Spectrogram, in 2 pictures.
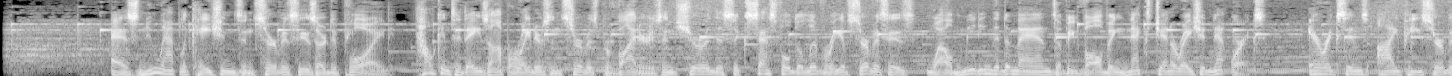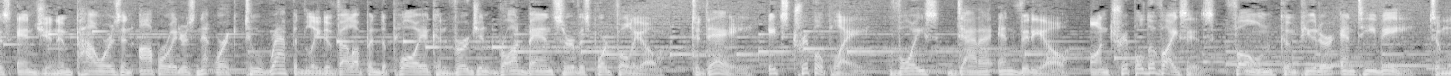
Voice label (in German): Produktvideos Profi Publikum; NATIVE PROFISPRECHER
